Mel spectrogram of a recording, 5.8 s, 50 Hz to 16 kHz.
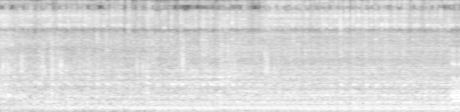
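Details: BSA Ariel 3 (K2) two-stroke moped on a test run, checking suspected fuel starvation after carb cleaning, a new fuel line and a relined tank. A steady low drone builds smoothly with throttle, no surging or bogging; first test good.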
